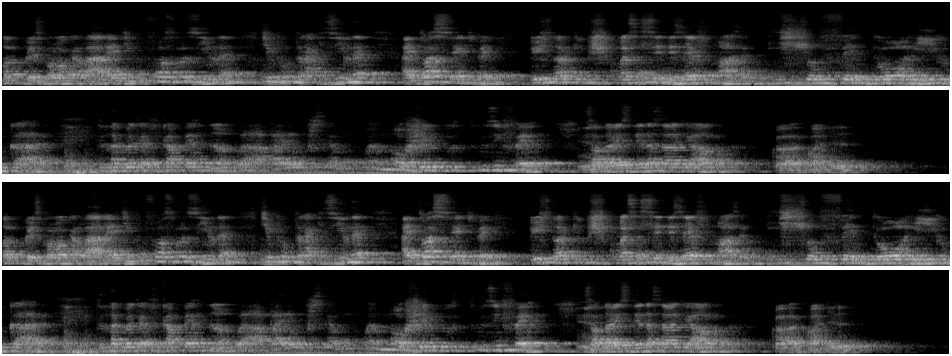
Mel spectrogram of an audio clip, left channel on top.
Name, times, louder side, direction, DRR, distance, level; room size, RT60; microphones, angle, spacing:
voice 1, 0.0-10.1 10.4-16.8, right 1 dB, 35° right, -6 dB, 0.9 m, -27 dB
sound 1, 6.6-13.6, left 2 dB, 60° left, 0.3 m, -43 dB
voice 2, 17.2-18.0, right 1 dB, 80° right, -2 dB, 0.7 m, -31 dB
2.9 x 2.0 x 3.9 m, 1.1 s
head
